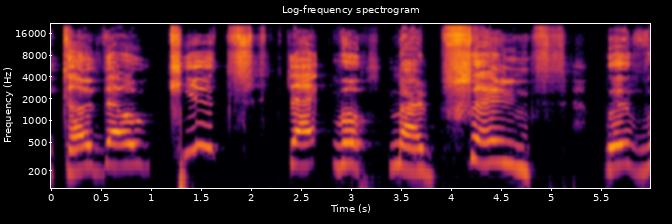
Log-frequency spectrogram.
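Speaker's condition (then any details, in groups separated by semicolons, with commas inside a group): Cerebral palsy; diplegia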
